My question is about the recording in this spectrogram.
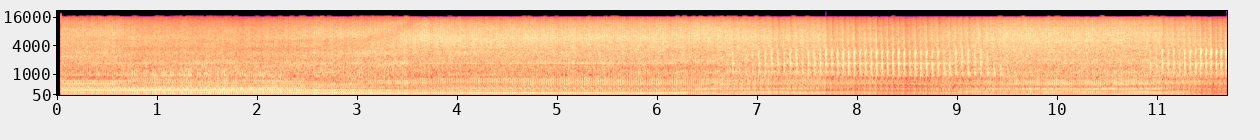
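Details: Nissan SR20 petrol engine idling and revved: deep rapid knock that keeps pace with engine speed, from a spun bearing.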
